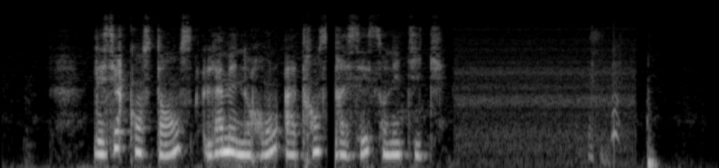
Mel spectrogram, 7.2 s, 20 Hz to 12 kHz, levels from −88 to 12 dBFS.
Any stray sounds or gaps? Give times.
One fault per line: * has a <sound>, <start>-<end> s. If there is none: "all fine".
* has a dropout, 3.3-3.4 s
* has a laugh, 5.8-6.3 s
